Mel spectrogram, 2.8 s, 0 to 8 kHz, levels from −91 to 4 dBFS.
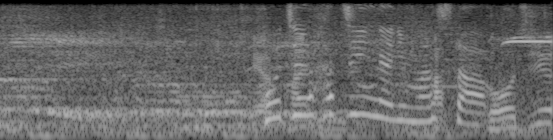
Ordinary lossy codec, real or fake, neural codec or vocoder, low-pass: none; real; none; 7.2 kHz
